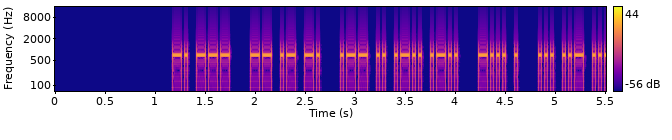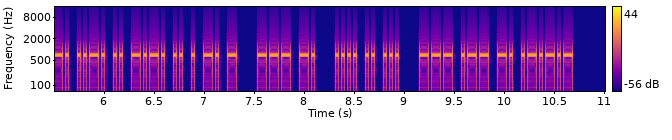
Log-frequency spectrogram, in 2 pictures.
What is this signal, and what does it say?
Morse code, heard as a keyed tone, about 40 wpm, 700 Hz. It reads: NO MAN WILL BE SUFFICIENT ON HIS OWN.
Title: Sentences from Top 1400 Words 40wpm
